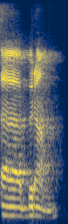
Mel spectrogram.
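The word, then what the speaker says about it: BLAME!: That's Buram. It's spelled blame with like an exclamation point.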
